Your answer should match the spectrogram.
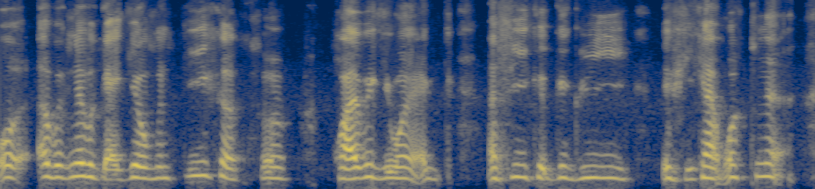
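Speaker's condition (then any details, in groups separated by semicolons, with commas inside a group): Cerebral palsy; speech impairment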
